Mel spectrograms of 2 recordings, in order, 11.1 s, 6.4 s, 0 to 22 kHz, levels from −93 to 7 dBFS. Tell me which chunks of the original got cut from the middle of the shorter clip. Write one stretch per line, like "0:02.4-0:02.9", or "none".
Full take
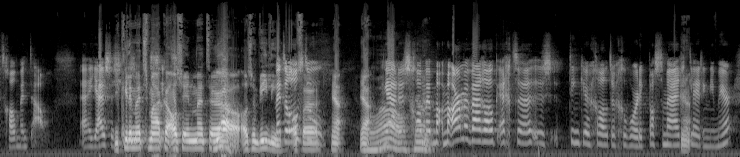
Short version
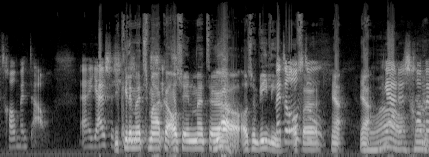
none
